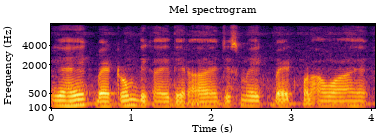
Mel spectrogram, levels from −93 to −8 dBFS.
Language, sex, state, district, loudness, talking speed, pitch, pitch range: Hindi, male, Uttar Pradesh, Shamli, -17 LUFS, 190 wpm, 130 Hz, 120-135 Hz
